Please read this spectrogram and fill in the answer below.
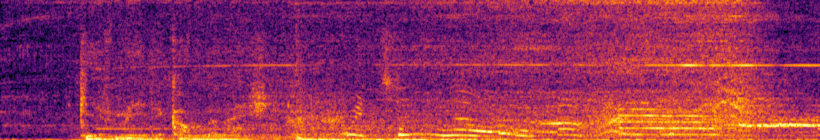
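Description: Horror film trailer soundtrack: a heavy low thud about half a second in, then wavering, wailing voice sounds over music, and an older woman starting a held scream near the end.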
